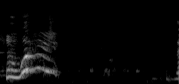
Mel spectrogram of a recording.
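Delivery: sudden high-pitched, startled question; real startled reaction. Real, not acted. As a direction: break off mid-question, pitch shooting up. Reacts to Jasmine's interruption.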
